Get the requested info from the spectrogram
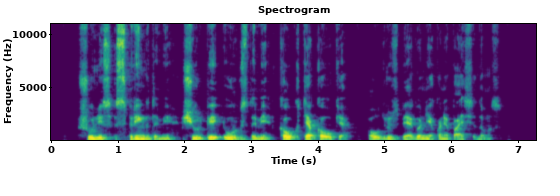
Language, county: Lithuanian, Utena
